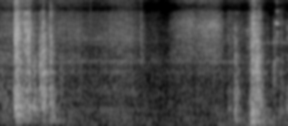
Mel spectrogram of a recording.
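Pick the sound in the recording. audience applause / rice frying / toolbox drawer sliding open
toolbox drawer sliding open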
